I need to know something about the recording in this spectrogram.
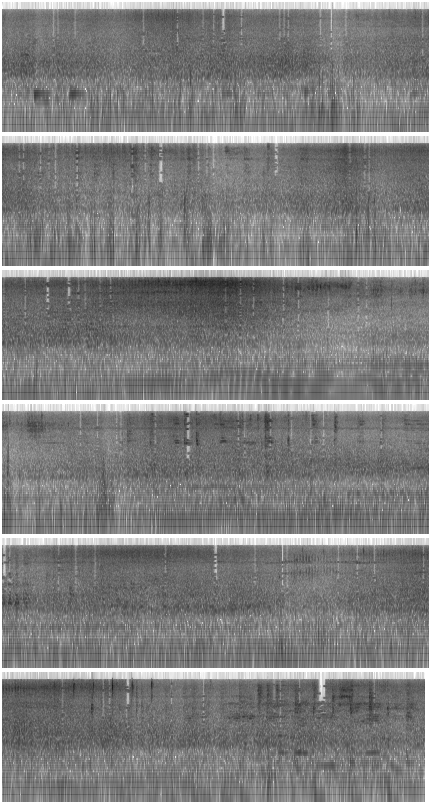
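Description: Lowered cars driving past one after another, engines running over road noise. About ten seconds in, one engine's note rises as it speeds up past.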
